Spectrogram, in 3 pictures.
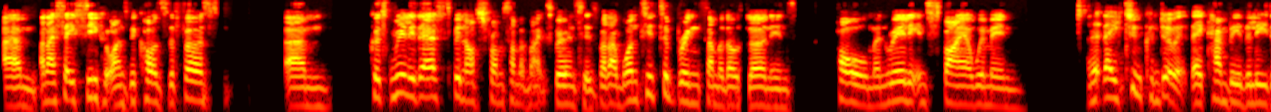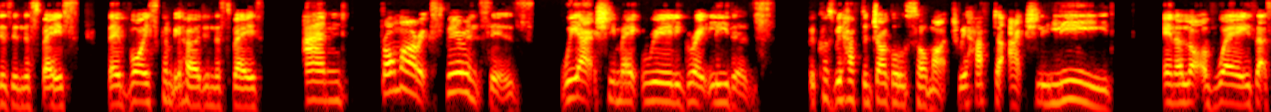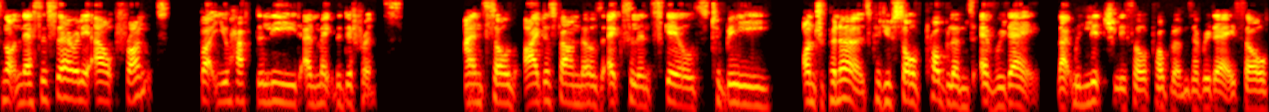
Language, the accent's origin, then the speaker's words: English; Jamaica; So coming to Jamaica, I was very keen to really bring some of those learnings to my home country and the women I worked with.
